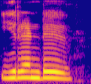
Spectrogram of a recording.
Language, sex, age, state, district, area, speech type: Tamil, female, 45-60, Tamil Nadu, Pudukkottai, rural, read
